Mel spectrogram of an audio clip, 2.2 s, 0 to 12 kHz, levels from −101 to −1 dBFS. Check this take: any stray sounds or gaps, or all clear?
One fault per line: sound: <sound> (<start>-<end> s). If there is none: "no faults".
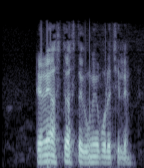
no faults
